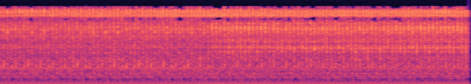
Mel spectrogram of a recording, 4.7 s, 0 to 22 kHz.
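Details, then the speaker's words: VW Polo with codes P00AF, P2564 and P0045 (turbocharger A module performance): a steady light ticking, about 160 per minute, over an even idle, likely from the turbo boost control solenoid, with slight matching movement in the turbo actuator. "There's a slight little bit of movement in the control solenoid for the turbo. When that's making that noise, I'm getting a little bit in the turbo actuator."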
